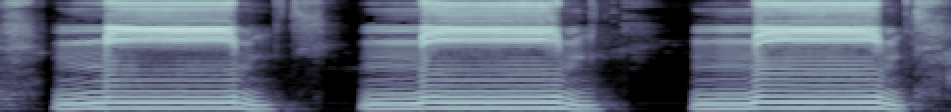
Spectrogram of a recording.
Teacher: ভাগে দেখবেন যে আমাদের শুকনা অংশটি আছে ঠোঁটের এই শুকনা অংশটিকে দুই ঠোঁট একসাথে মিলিত হয়ে একটু চাপ দিয়ে মানে একটু শক্ত করে উচ্চারণ হবে · মিম উচ্চারণ হয় দুই ঠোঁটের শুকনা অংশ থেকে অথবা দুই ঠোঁটের বাহির অংশ থেকে।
